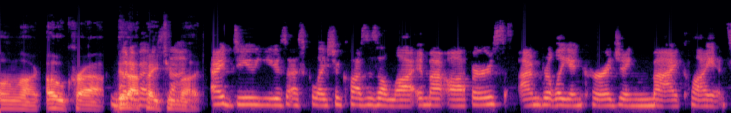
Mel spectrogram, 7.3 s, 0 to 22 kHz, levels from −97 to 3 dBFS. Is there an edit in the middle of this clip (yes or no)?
yes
